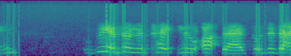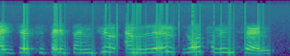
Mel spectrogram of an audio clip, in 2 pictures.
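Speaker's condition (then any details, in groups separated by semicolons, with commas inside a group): Cerebral palsy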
